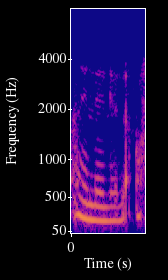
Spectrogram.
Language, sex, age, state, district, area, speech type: Malayalam, female, 18-30, Kerala, Wayanad, rural, conversation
